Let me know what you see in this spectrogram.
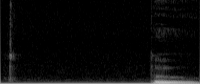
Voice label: "puu", East Cree syllabics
